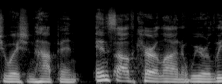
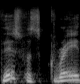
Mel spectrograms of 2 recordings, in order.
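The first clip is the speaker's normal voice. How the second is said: showy, pointed delivery, meant to be overheard; 4 semitones higher than usual. Speaker retells talking to his wife as the plane landed, retelling a loud remark. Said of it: "really loudly to my wife".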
